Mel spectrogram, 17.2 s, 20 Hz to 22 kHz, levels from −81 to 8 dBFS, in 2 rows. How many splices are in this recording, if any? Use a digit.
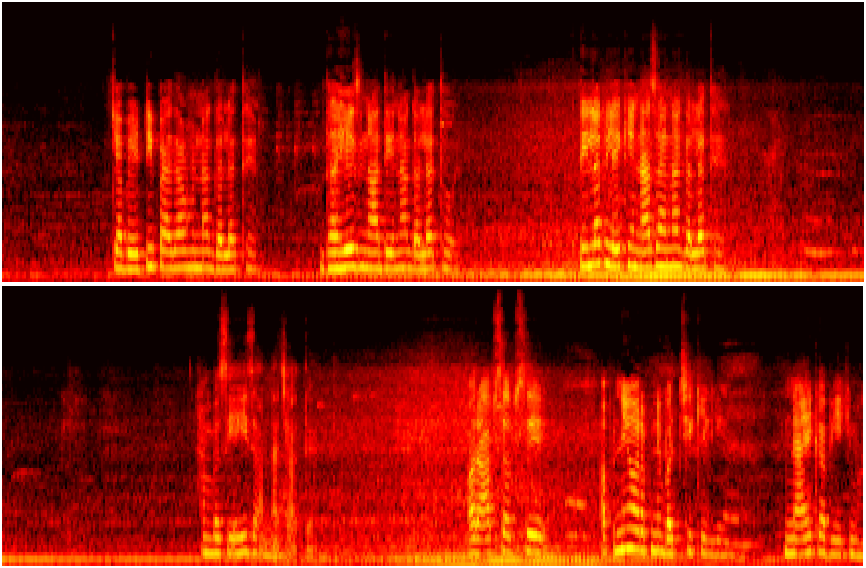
0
